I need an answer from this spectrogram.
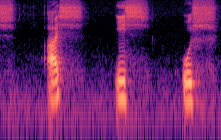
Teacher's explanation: شین بھی حروف ہمس میں سے ہے، اس میں بھی ہماری سانس جاری رہے گی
